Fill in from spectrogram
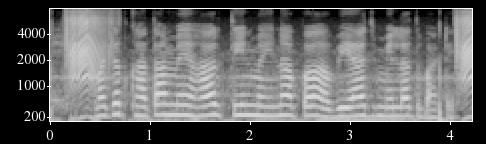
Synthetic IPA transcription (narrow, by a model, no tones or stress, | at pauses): məd͡ʒət̪kʰaːt̪amẽɦəɾt̪iːnməɦinapəɾʋjad͡ʒmɪlət̪baːʈe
